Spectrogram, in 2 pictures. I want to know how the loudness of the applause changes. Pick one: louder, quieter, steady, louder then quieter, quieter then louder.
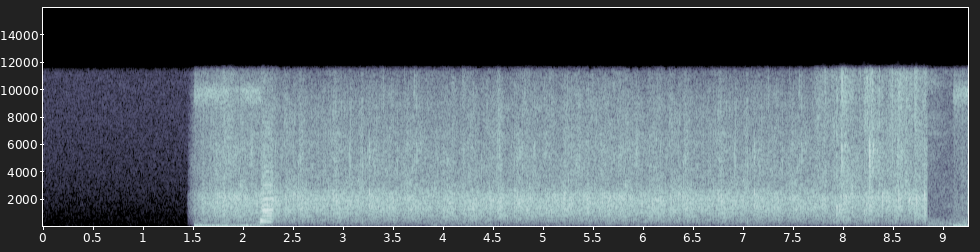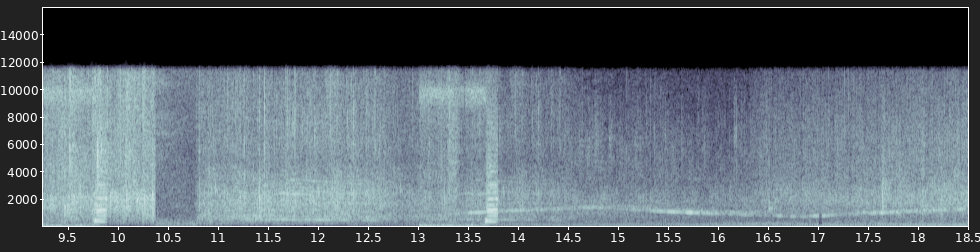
quieter.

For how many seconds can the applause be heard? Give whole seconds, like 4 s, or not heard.
17 s.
